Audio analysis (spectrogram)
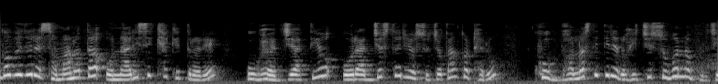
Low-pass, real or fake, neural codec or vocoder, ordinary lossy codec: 7.2 kHz; real; none; MP3, 64 kbps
